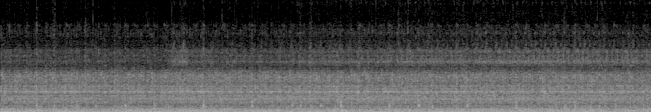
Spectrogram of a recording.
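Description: Metal lathe running steadily, its motor and spindle humming while a cutoff tool cuts a groove into the spinning metal part, with faint light ticks now and then.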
